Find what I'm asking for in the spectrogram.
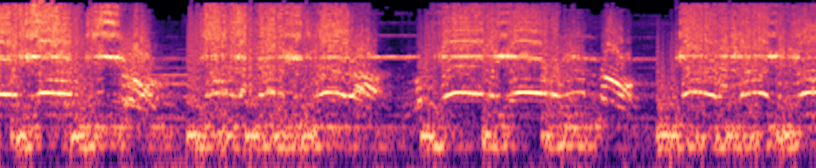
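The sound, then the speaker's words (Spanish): A crowd of union workers chants at a protest over a long-expired collective labour agreement, shouting loud phrases in repeated bursts with short pauses between them. “Este es el sonido de su última protesta.”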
